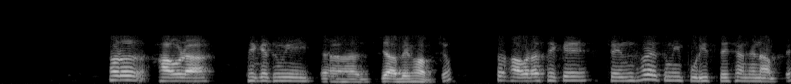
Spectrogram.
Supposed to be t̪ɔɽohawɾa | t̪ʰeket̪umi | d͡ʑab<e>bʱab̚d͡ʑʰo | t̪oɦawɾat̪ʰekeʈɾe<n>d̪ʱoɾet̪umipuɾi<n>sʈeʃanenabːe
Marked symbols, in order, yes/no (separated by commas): yes, yes, no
